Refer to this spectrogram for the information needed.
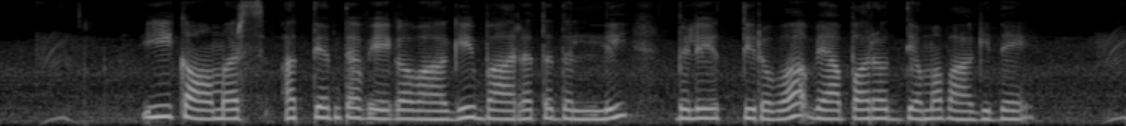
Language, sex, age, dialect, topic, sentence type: Kannada, female, 18-24, Mysore Kannada, agriculture, statement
